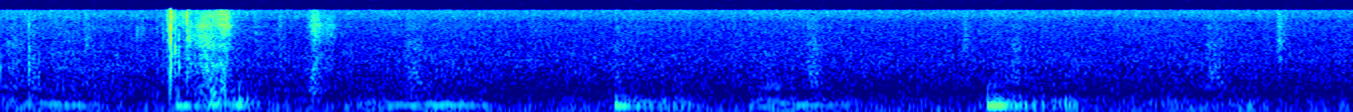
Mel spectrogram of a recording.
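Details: Small pet, first time out of its cage, breathing with soft, faintly whistling, irregularly repeating sounds: mild wheezy breathing.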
